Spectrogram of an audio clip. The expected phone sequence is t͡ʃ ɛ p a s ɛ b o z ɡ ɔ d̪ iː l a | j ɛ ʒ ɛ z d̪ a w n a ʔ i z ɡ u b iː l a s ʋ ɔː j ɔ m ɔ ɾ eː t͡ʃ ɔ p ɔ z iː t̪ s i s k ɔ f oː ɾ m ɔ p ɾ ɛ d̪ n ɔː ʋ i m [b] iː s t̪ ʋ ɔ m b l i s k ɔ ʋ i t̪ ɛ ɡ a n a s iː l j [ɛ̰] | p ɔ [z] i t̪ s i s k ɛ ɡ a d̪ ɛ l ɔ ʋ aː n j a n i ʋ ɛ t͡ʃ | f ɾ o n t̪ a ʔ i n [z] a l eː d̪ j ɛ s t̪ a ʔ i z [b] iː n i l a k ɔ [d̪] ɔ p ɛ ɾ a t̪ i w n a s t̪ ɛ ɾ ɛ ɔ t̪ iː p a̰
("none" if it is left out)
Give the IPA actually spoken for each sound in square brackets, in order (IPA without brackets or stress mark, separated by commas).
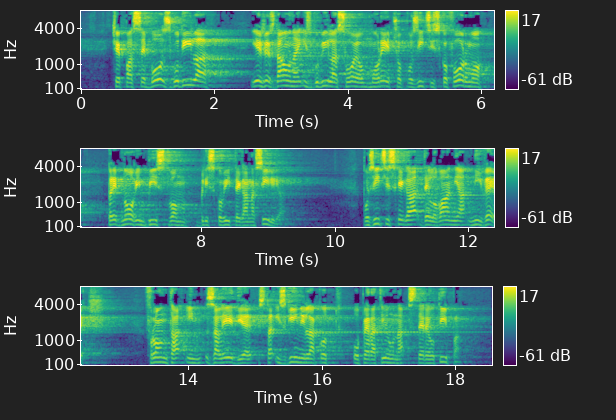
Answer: b, a̰, z, z, ɡ, t̪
